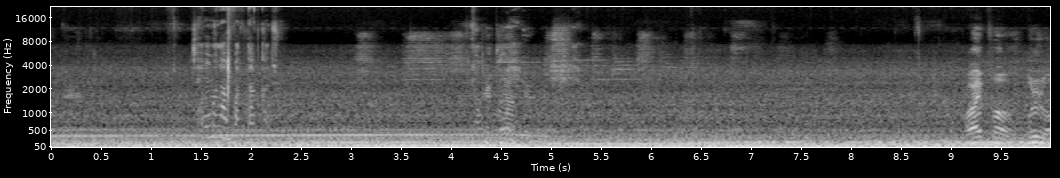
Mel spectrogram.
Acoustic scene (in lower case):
car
